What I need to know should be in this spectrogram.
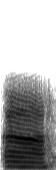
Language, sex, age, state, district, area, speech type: Kashmiri, male, 18-30, Jammu and Kashmir, Kulgam, rural, conversation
